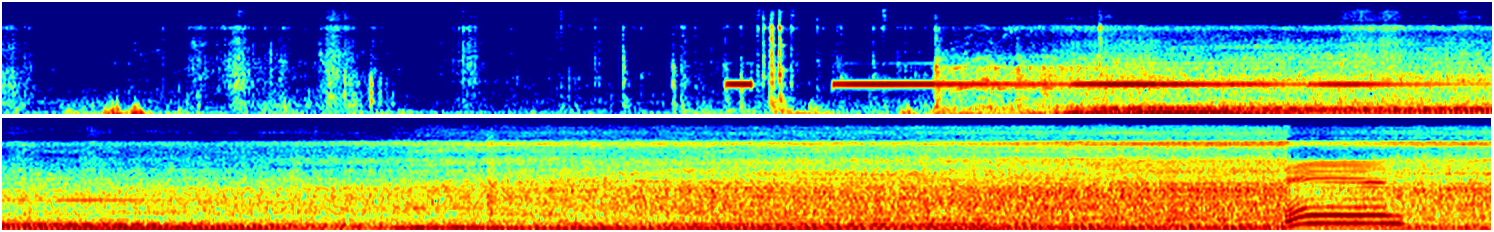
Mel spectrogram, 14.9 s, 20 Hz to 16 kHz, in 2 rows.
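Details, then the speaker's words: Jeep Liberty 3.7 Chrysler engine after rocker arm replacement, valve cover back on: chime and key sounds, then cranks, catches and settles into a steady, even idle with no valvetrain ticking; sounds good. "it does sound good and uh all we have to do now is tighten these bolts up here reinstall the air box and it'll be ready to go"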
